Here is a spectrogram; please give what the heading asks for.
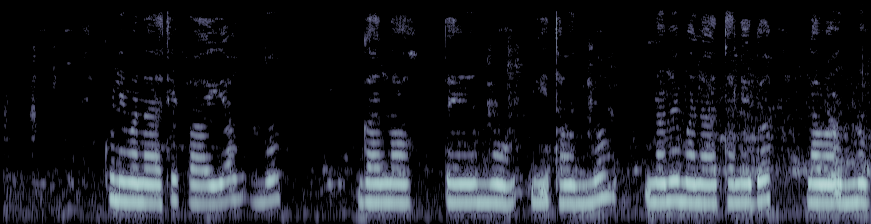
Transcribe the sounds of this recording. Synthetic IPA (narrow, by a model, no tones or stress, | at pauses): kʊnɪmɐlaːt̪ɪfaːjamːɔ | ɡɐla | t̪ʼemojɪt̪ɐnːo | lɐmɛmɐlaːt̪ːɐlɛd̪ɔlɐwanːɔ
